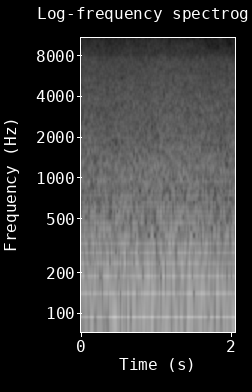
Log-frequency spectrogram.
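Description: Steady, even rushing of canal water pouring fast through the cross regulator's gates.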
